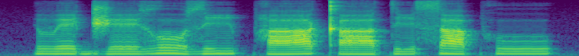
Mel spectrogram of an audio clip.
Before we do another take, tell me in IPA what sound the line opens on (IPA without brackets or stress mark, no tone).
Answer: β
